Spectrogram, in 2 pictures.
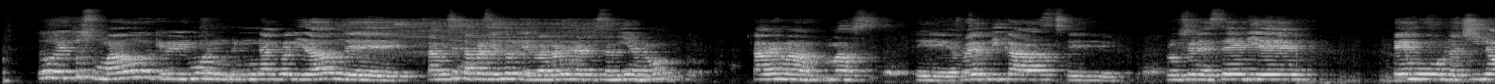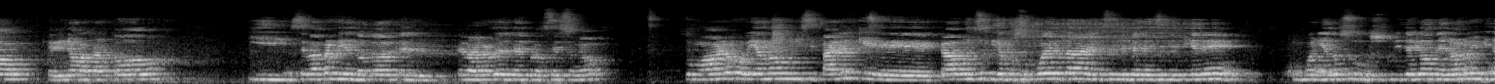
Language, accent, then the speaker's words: Spanish; Paraguay; born there; yo soy nacida en Paraguay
